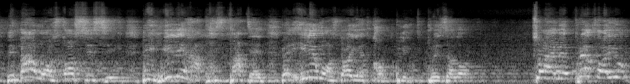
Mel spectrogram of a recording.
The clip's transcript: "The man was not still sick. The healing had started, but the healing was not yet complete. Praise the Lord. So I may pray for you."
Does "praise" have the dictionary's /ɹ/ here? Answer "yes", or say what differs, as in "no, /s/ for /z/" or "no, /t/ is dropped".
yes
